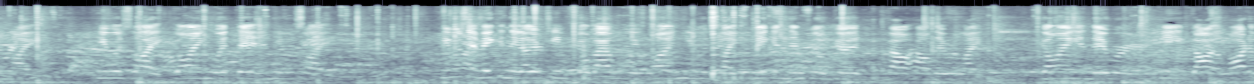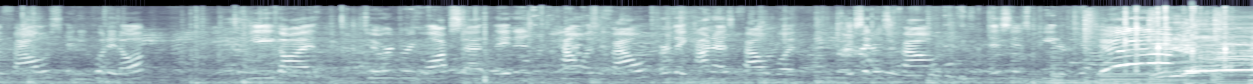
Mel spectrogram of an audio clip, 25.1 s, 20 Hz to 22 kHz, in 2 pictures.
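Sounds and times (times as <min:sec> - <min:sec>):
boy talking: 0:00.0 - 0:00.4, 0:01.0 - 0:03.4, 0:04.4 - 0:14.0, 0:15.0 - 0:24.5
background voices chattering: 0:00.0 - 0:25.0.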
